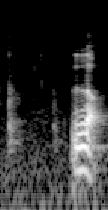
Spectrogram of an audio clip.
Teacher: वास्तव में इस उच्चारण स्थल का नाम होता है वरत्स। एक ध्वनि है ल, इसका शुद्ध उच्चारण स्थल होता है वरत्स। · दांत का अंतिम सिरा और मसूड़ों का आरंभिक सिरा, है ना, यहां जीवा को घुमाओ, देखें ये चिकना चिकना हिस्सा है ना, यानी जीवा दांत के अंतिम भाग और मसूड़ों के आरंभिक भाग को स्पर्श करती है। वास्तव में इस उच्चारण स्थल का नाम होता है वरत्स।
